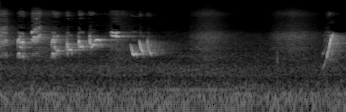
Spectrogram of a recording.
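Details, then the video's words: Caged white-rumped shama, a contest champion, singing a loud burst of rapid whistled notes and sweeping slurs, then a pause with faint distant chirps and a final quick rising note. "Burung Murai Batu Juara‼️Volume Kencang Dan Pedas‼️"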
